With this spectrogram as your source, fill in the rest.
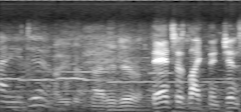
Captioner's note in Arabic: يتمتم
